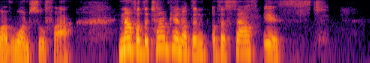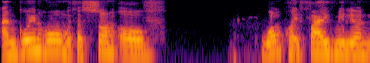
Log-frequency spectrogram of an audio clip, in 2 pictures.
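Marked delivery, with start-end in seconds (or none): 1.6-8.7 booming prize announcer. Acted. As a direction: announce the winner with suspense.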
